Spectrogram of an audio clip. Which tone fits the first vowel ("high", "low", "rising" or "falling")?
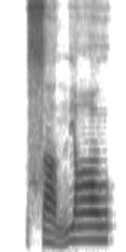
falling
